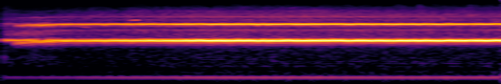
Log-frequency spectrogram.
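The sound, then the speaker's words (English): A steady, sustained Wyoming toad mating call trill, recorded at the Mortensen National Wildlife Refuge in Wyoming, holds at an even pitch for the whole stretch, fairly loud and continuous, with no voices and a faint hum of outdoor background beneath it. “It's the mating call of the Wyoming toad, played for others recently residing at the zoo in order to encourage them to, well, hop to it.”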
